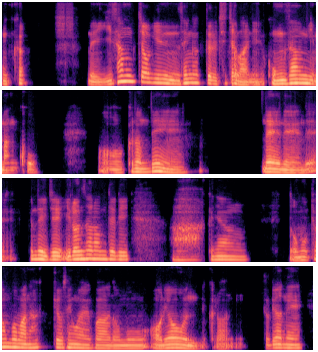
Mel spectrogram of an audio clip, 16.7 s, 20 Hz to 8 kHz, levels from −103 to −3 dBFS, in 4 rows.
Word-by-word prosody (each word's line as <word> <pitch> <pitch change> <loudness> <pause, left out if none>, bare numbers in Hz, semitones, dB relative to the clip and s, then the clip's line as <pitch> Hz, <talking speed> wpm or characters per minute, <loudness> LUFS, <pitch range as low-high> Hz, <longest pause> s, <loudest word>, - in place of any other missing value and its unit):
뭔가? 110 +5 -3 0.8
네. 90 - -1
이상적인 145 - +2
생각들을 140 -3 0
진짜 125 +2 -2
많이 90 -1 0
해요 90 - -8
공상이 130 +2 +5
많고. 90 +2 -4 0.8
어 95 -1 -4
그런데 110 -4 +1 1.1
네네네. 95 -5 +2 0.3
근데 135 0 +4
인제 125 +1 +3
이런 135 +4 +3
사람들이 135 -3 +1 0.5
아 - - -7
그냥 115 -2 -3 0.5
너무 100 +1 -3
평범한 135 -4 +3
학교생활과 120 -6 -2
너무 95 0 -2
어려운 105 -3 +1
그런 - - -9 0.4
주변에 110 0 -1
115 Hz, 225 characters per minute, -23 LUFS, 100-135 Hz, 1.1 s, 공상이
